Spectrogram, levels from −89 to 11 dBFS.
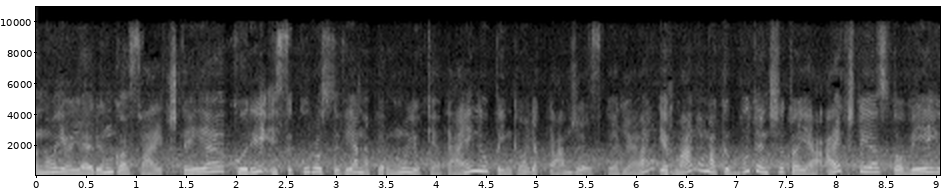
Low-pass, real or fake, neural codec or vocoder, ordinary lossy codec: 9.9 kHz; fake; codec, 16 kHz in and 24 kHz out, 2.2 kbps, FireRedTTS-2 codec; AAC, 48 kbps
